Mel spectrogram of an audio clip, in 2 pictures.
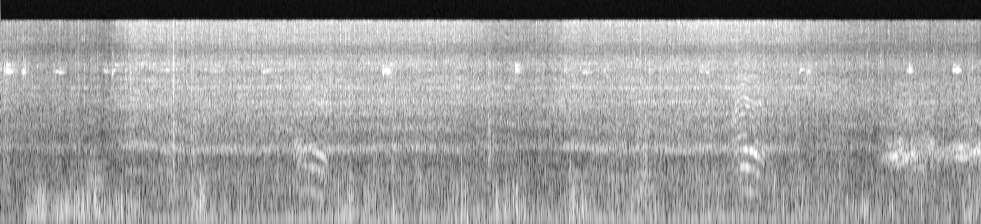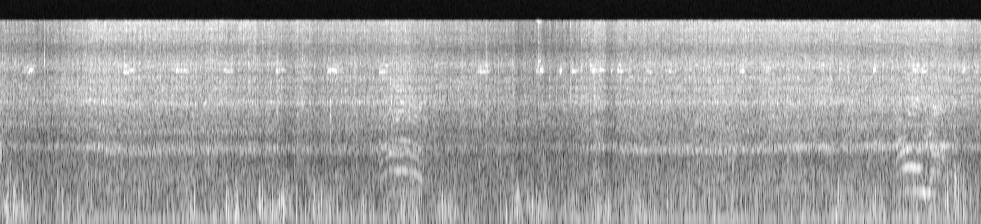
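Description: A small vehicle engine runs steadily under a continuous rough rattle as it moves along close behind a bullock cart. A few short rising calls, a few seconds apart, sound over the engine.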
